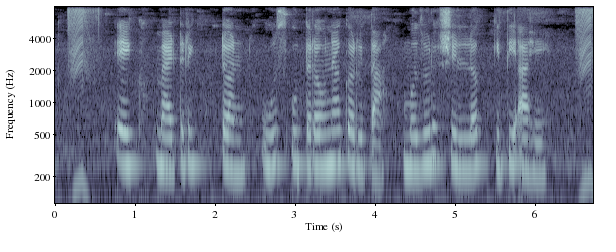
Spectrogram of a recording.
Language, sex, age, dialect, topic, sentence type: Marathi, female, 18-24, Standard Marathi, agriculture, question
